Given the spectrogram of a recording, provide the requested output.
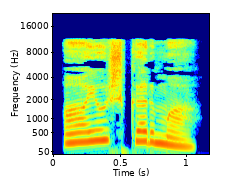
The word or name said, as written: ಆಯುಷ್ಕರ್ಮ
